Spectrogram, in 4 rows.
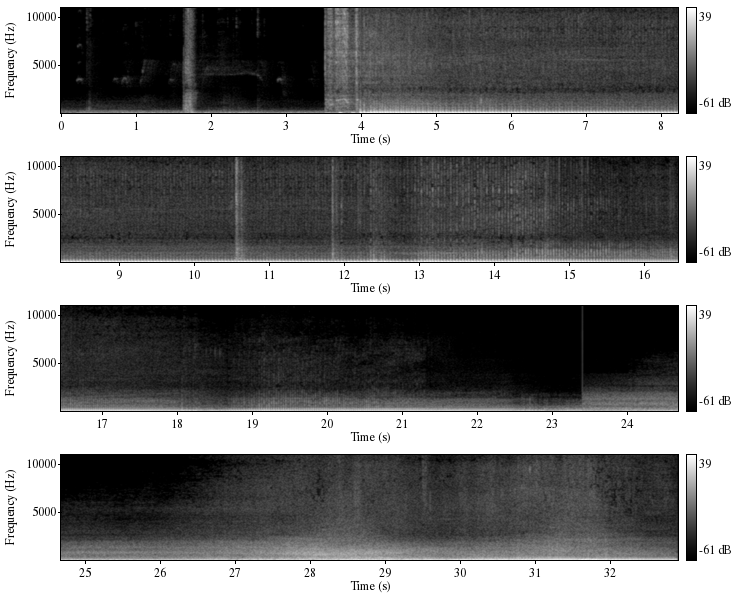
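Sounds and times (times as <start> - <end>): motorcycle engine starting and idling: 3.6 - 16.8.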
